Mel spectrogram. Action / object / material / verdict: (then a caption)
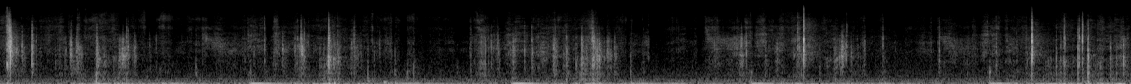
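scrape / glossy paper magazine / glossy paper / none. Long red-nailed fingers flip and smooth the pages of an open glossy paper car magazine from 2009. Paper rustles and scratches in crisp, bright bursts over a low, steady rumble. Sharp ticks punctuate the quieter smoothing between louder page turns.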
